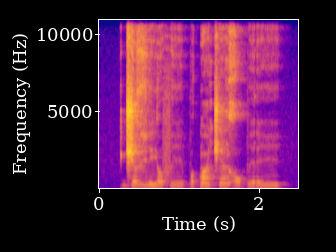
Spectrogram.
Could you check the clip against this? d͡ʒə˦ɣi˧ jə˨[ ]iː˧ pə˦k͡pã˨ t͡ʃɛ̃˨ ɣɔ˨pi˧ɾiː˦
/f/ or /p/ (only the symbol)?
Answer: f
